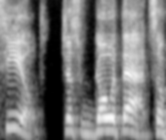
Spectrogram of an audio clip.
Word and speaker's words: Hield: It's like yield, it's healed.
